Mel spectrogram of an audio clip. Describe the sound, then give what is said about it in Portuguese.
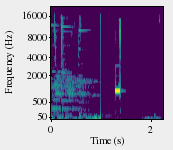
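A phone ringing with an incoming call: one short, loud electronic ring tone cuts in after a stretch of other sound fades out, and a second ring is just starting at the end. “Ai, senhor, meu marido está me ligando, peraí.”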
